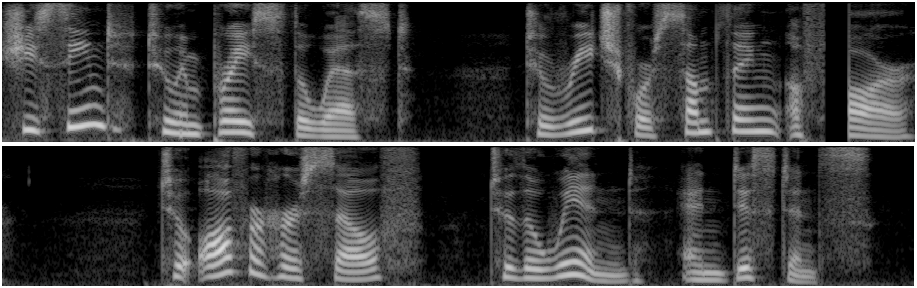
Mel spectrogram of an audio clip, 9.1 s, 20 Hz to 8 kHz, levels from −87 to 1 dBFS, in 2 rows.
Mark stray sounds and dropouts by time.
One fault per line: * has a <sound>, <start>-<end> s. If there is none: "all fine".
* has a dropout, 4.1-4.2 s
